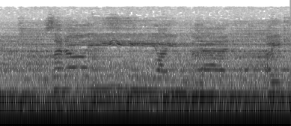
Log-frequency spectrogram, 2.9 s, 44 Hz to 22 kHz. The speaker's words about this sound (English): The traffic whizzes by the 5800 block of Milwaukee Avenue in Jefferson Park.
